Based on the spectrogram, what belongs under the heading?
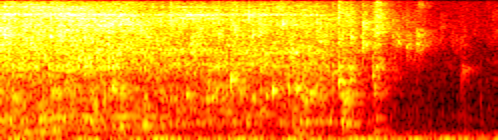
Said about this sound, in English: But first I need to turn this water off with my toes.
